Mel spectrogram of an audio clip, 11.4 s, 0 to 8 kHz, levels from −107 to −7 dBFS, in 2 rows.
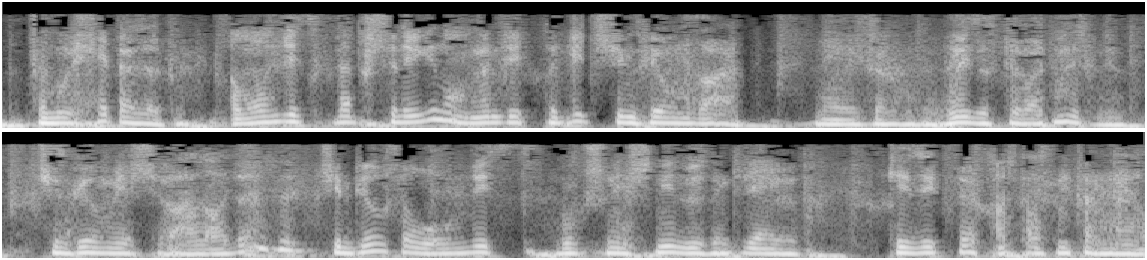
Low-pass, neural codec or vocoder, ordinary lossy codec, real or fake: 7.2 kHz; codec, 16 kHz, 1 kbps, FreqCodec, larger model; MP3, 24 kbps; fake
